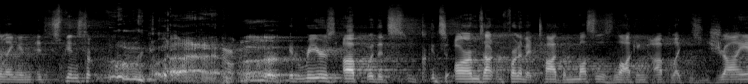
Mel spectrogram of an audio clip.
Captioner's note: snarl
